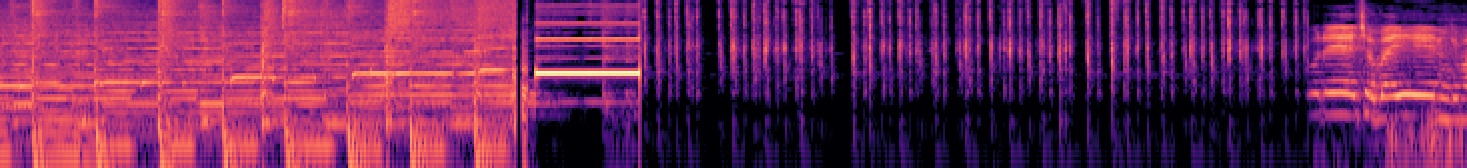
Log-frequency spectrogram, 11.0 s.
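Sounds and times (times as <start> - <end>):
loud test-pattern beep: 4.0 - 4.8
keyboard typing clicks: 4.8 - 9.8.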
